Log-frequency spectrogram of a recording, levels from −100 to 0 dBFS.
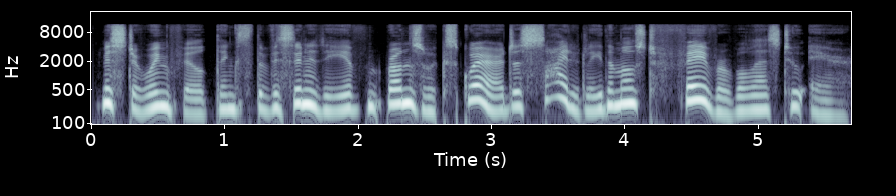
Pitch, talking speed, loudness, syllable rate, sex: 210 Hz, 160 wpm, -18 LUFS, 4.9 syllables/s, female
